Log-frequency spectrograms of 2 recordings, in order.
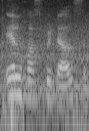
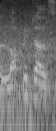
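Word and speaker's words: L'Hôpital: the cardinality difference so l hospitals but that is not the air hospitals we have to utter or pronounce the lopital's rule the lopital's rule is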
